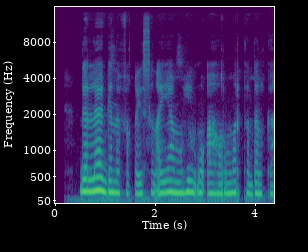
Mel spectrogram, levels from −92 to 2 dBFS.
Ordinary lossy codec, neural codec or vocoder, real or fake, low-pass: none; none; real; 14.4 kHz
